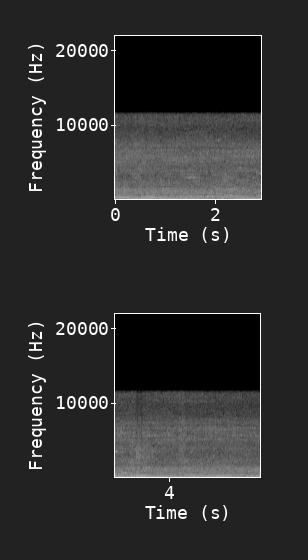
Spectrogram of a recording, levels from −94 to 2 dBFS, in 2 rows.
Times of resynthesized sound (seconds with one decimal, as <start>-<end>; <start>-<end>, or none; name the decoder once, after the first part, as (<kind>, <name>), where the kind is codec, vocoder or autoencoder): 0.0-0.8 (codec, SNAC)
